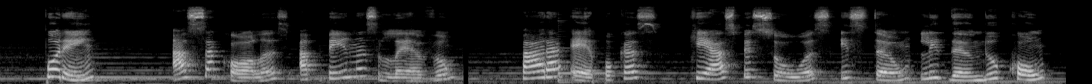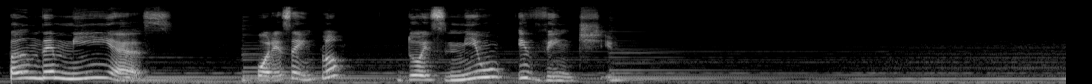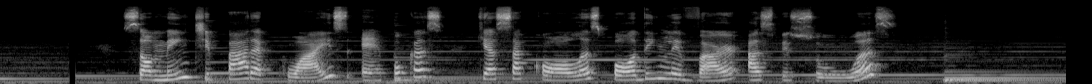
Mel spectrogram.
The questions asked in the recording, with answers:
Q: Somente para quais épocas que as sacolas podem levar as pessoas?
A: somente para épocas que as pessoas estão lidando com pandemias.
